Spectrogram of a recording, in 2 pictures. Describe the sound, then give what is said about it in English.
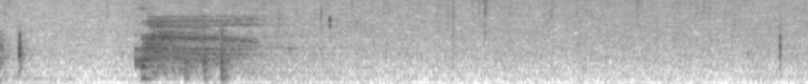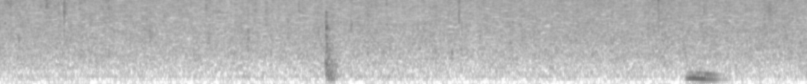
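Heavy rain hisses steadily in the background with scattered soft drips and taps, broken early on by a short, louder burst that sounds like a cough and later by a low thud. “Man, God, do you hear that rain? God, it's really coming down.”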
